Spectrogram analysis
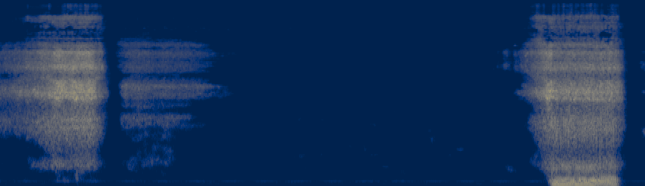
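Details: Pitbull asleep, snoring: two loud snorting snores separated by a long quiet pause.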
